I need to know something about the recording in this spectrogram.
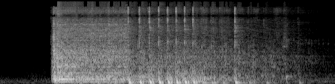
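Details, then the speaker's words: Yard King snowblower that would not start, gas and oil checked; it fires on choke after starting fluid in the carburetor, chugs unevenly for about two seconds, then stalls; the carburetor is out of tune. "all right so I think we just have a carburetor tuning issue here"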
